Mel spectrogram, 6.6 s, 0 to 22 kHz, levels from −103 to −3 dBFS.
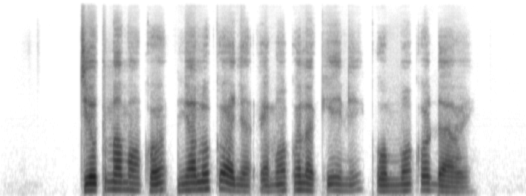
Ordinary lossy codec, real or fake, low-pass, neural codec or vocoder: none; fake; 19.8 kHz; codec, 44.1 kHz, 2.6 kbps, DAC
